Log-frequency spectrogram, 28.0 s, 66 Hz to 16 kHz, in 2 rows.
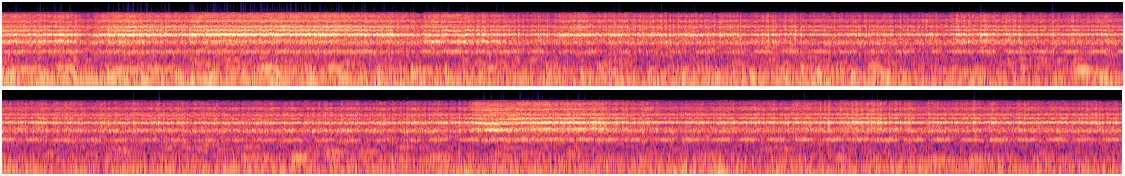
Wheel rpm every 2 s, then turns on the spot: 160, 160, 170, 160, 160, 160, 170, 160, 160, 160, 170, 170, 170, 170.
none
